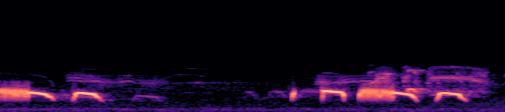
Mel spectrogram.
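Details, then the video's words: Spotted dove decoy bird calling to draw in wild doves: two bursts of low, hollow, arched coo notes, each burst of three or four notes, separated by a quiet gap of about two seconds. "Tiếng Chim Cu Gáy Thúc + Gáy Gọi Dùng Kích Bổi"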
